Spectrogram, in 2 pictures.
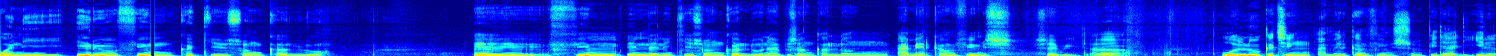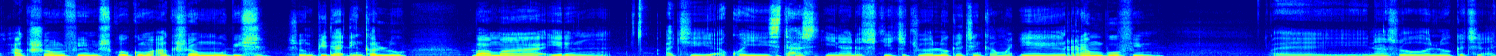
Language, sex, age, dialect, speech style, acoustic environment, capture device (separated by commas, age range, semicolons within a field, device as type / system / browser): Hausa, male, 25-34, Nigeria - Kano, happy; relaxed, silence, mobile / Linux / Chrome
